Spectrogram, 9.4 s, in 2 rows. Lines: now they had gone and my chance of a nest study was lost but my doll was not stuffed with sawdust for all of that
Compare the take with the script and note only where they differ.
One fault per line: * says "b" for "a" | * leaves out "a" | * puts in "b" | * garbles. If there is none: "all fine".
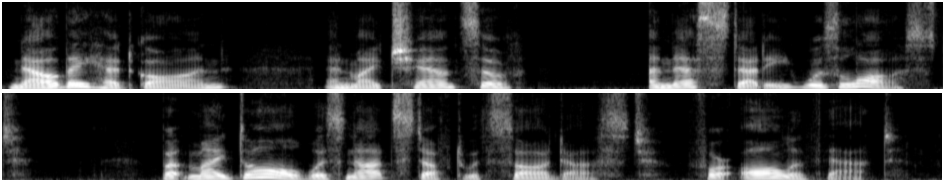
all fine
